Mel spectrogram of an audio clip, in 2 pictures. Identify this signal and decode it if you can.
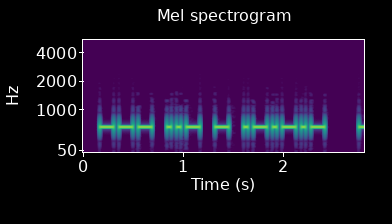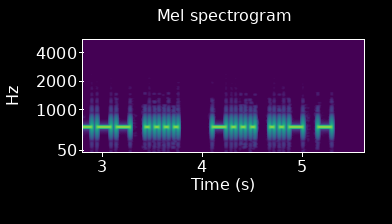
Morse code, heard as a keyed tone, about 25 wpm, 600 Hz. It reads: OUT. OH BUT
